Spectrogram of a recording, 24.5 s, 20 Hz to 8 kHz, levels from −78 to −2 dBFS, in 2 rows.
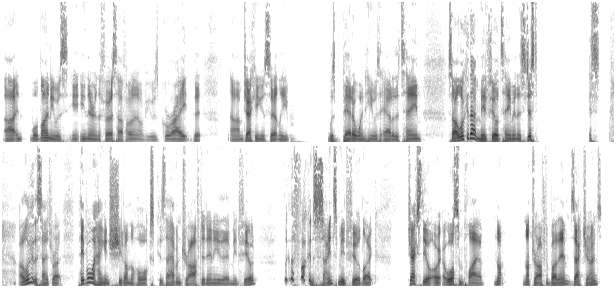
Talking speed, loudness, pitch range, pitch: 205 wpm, -28 LUFS, 100-120 Hz, 110 Hz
